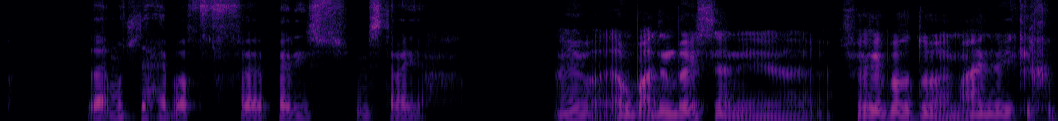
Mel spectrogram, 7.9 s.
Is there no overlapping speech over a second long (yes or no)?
yes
